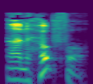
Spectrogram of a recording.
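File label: "unhopeful", British English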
